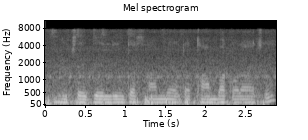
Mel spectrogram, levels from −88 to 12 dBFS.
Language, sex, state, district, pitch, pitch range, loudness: Bengali, male, West Bengal, Dakshin Dinajpur, 120 Hz, 120-125 Hz, -16 LUFS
